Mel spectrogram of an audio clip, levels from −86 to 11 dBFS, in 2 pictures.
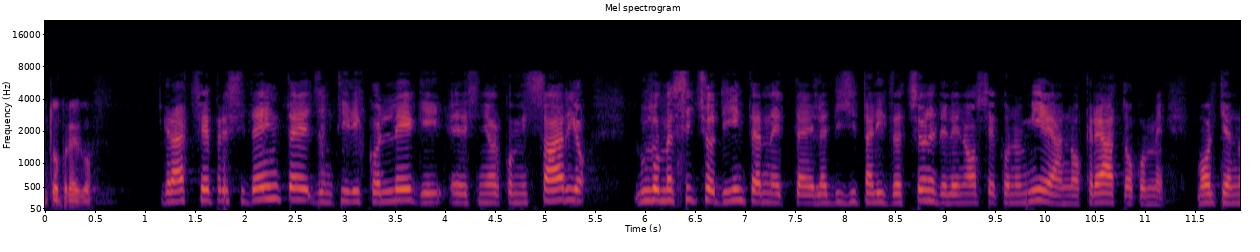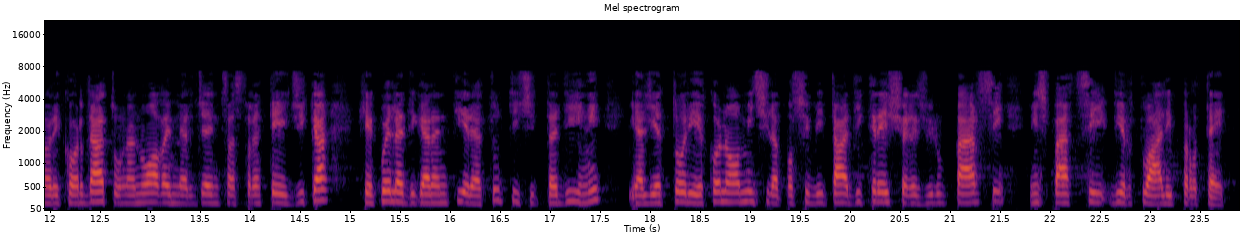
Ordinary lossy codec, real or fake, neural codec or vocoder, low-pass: MP3, 32 kbps; fake; codec, 44.1 kHz, 7.8 kbps, Pupu-Codec; 7.2 kHz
